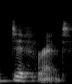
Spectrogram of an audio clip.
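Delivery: "different" in two syllables, dif-frent; spoken different. Shown as a demonstration. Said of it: "We say".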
